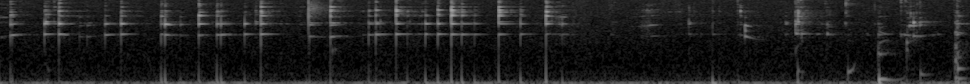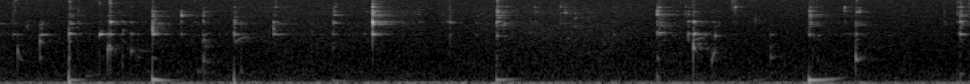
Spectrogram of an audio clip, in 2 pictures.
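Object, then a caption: Glass bottle filled with liquid. A clear, flat-sided glass bottle filled with pale pink liquid is tapped with fingertips and short nails on its glass surface. A quick flurry of bright, clinking glass taps gives way to sparser taps with short, low, liquid-like blips, all at a quiet level.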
